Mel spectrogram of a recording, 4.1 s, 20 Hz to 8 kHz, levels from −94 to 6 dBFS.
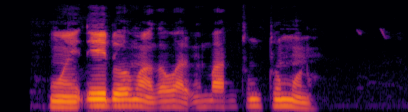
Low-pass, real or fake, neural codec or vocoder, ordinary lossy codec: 7.2 kHz; real; none; MP3, 64 kbps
